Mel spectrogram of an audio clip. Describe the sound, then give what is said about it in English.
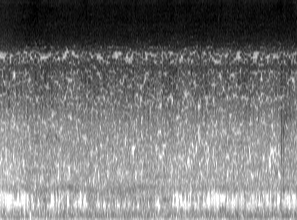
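A dense chorus of crickets chirping in a steady, unbroken high-pitched shimmer, fairly loud and constant throughout with no pauses and no voices. “And then let's listen to crickets.”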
